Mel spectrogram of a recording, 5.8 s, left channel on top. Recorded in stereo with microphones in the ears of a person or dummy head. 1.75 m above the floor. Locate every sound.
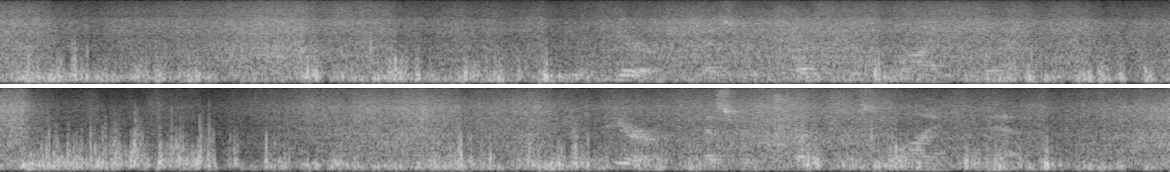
2.8 s a man speaking: 65° right (ahead or behind), 1.5 m; by 5.2 s 50° right (ahead or behind), 3 m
